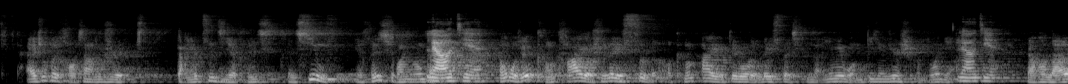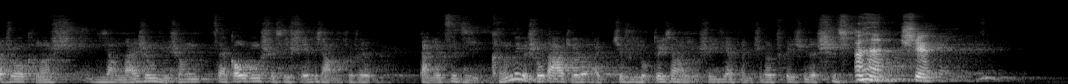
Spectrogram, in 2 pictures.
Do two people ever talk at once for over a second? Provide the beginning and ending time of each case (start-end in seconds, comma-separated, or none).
none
